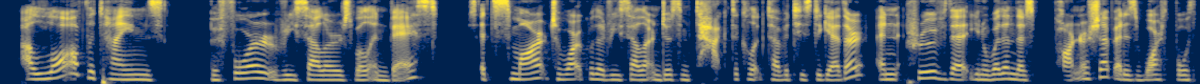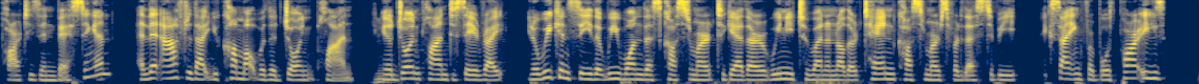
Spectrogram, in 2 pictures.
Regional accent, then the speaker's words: Glasgow, Scotland, United Kingdom; So I was born and raised in Scotland.

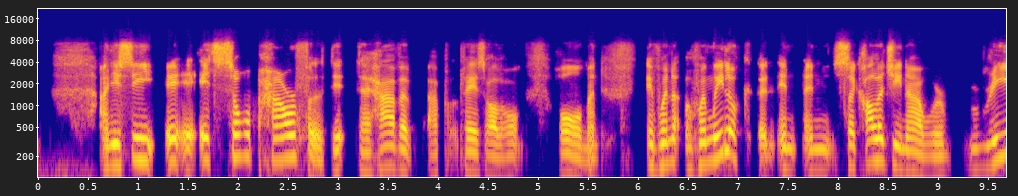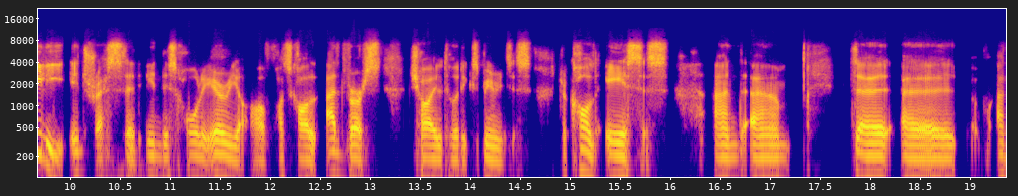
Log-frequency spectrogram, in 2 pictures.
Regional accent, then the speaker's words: Ireland; moved away as an adult; also born or lived in England / United States; there was no work right in Ireland, so I emigrated for 12 years

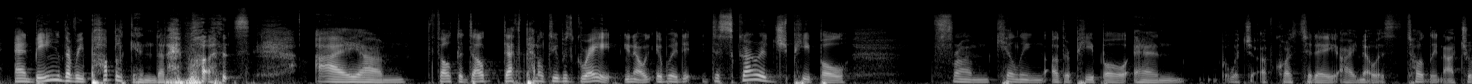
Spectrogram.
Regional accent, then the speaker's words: New York City, New York, United States; I was born in New York City in Brooklyn, actually, um, in the early sixties

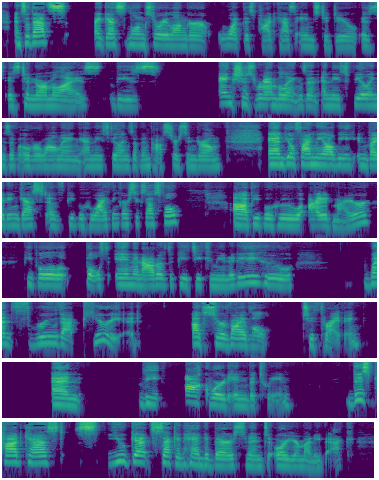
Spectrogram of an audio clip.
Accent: New Jersey, United States; moved away as an adult; also born or lived in Saint Louis; now in Chicago, United States; I grew up in New Jersey

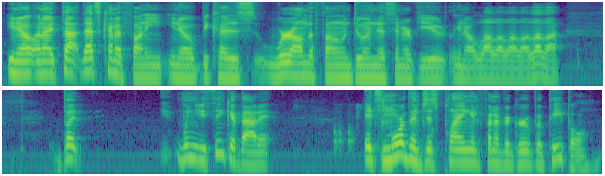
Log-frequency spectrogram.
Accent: United States; I'm an American

